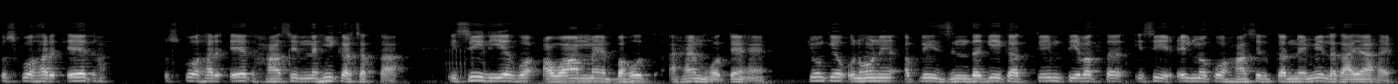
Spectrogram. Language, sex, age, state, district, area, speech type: Urdu, male, 30-45, Bihar, Araria, rural, spontaneous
